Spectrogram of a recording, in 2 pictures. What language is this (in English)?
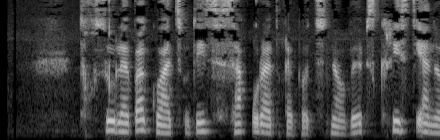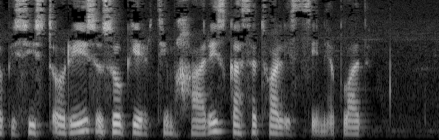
Georgian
